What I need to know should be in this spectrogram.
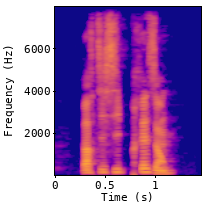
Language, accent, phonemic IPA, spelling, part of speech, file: French, France, /paʁ.ti.sip pʁe.zɑ̃/, participe présent, noun, LL-Q150 (fra)-participe présent.wav
- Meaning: present participle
